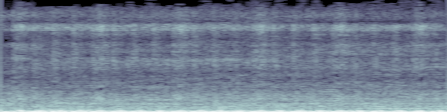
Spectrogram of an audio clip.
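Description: Loud electronic dance music from a nightclub sound system, carried by a heavy, fast-pulsing bass.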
